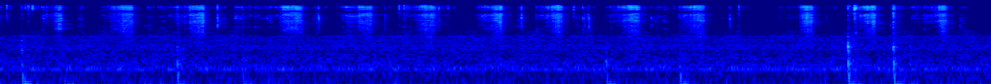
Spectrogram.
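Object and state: Kinetic sand block being cut.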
